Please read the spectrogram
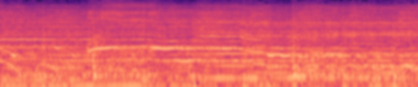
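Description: Live metal band performance: a female lead vocalist singing over drums, bass and guitars, with a long held note starting about a second in.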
